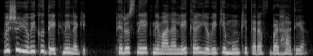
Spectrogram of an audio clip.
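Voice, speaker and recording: A woman's voice: mid-range voice, normal speed, dark tone, dry recording, studio quality. A woman narrating a scripted audio drama, reading all the parts herself.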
